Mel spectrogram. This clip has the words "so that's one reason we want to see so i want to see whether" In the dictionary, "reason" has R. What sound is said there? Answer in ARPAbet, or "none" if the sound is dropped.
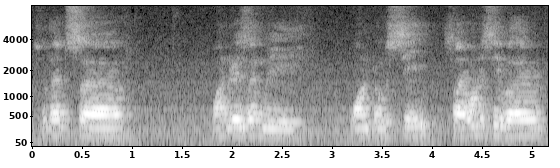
R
